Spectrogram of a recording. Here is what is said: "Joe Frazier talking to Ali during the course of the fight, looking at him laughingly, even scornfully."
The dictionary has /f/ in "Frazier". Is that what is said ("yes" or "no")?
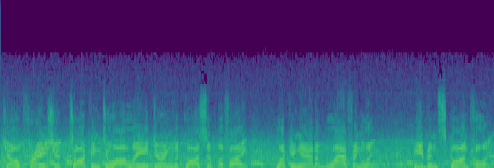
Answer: yes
